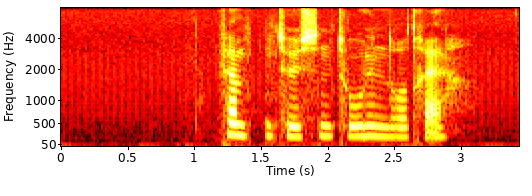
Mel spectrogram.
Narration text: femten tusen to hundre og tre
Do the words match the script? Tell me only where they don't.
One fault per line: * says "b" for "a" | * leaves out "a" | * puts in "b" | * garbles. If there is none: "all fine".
all fine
